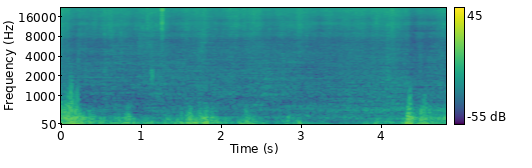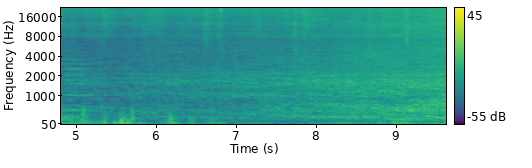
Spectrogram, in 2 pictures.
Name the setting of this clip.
residential area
